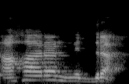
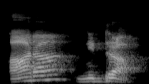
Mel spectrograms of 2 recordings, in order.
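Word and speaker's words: आहार निद्रा: I said, Ahara Nidra. He said, Ara Nidra. The da and ra also is not able to pronounce correctly.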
